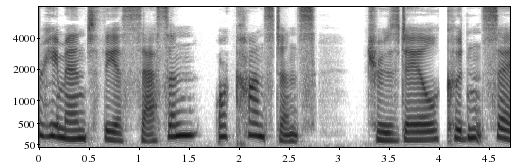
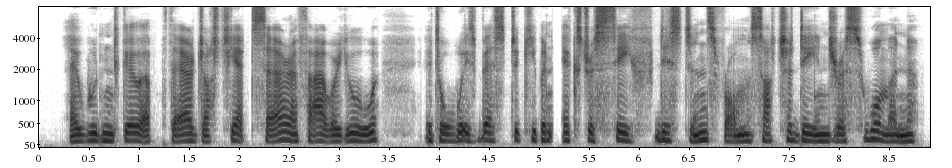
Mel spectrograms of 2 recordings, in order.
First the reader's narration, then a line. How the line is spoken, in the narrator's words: Cawley murmured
